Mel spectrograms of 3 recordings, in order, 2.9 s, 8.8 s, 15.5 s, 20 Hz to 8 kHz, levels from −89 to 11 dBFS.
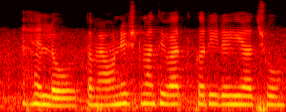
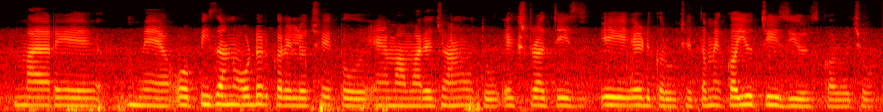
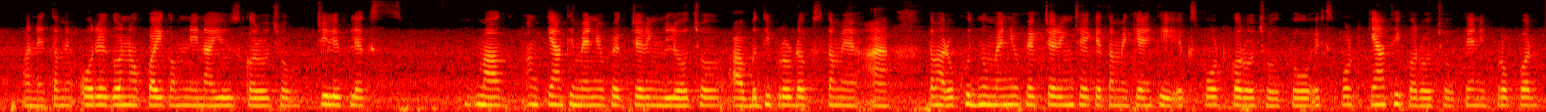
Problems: constant background noise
